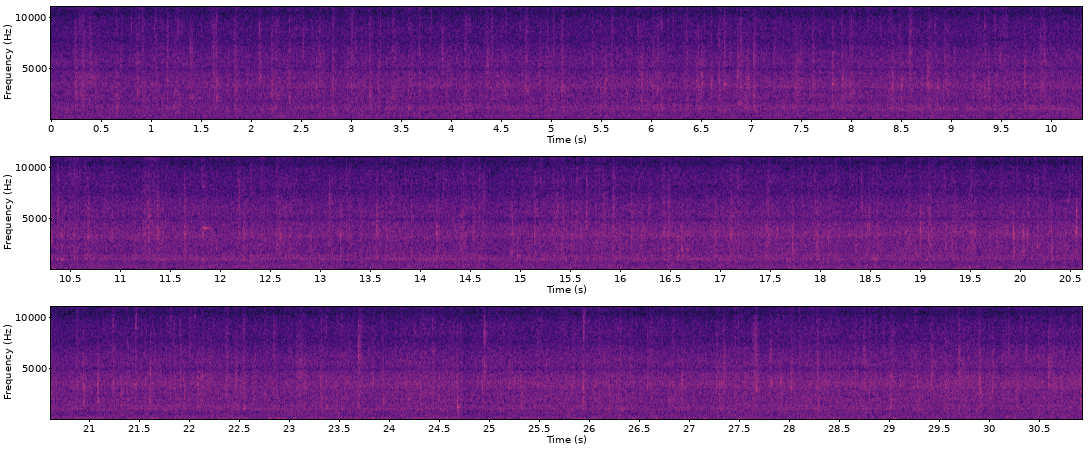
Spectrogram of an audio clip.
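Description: A long train of OO gauge model brake vans rolling along the layout track: a steady rattling rumble of many small wheels on the rails, growing a little louder in the second half.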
